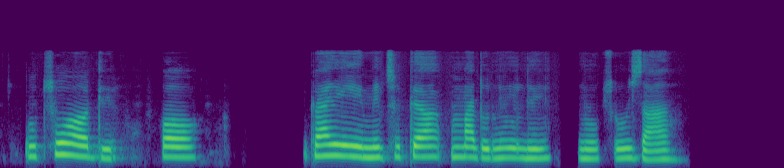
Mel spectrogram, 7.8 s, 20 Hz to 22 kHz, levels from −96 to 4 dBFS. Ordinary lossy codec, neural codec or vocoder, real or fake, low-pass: none; codec, 16 kHz, 1 kbps, FunCodec, trained on Chinese and English, 50 frames a second; fake; 7.2 kHz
